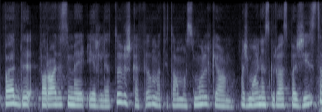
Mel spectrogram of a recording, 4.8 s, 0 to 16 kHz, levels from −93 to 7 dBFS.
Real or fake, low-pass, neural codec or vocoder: fake; 14.4 kHz; autoencoder, 48 kHz, 128 numbers a frame, DAC-VAE, trained on Japanese speech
